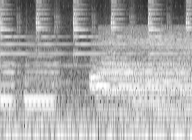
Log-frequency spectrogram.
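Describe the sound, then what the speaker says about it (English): CSX coal train in the Trainz railway simulator rolling off the Conway branch, a steady loud rumble of railcars with clickety-clack rhythm and sustained horn blasts, no voices. "the last CSX coal train is seen coming off the Conway branch"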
